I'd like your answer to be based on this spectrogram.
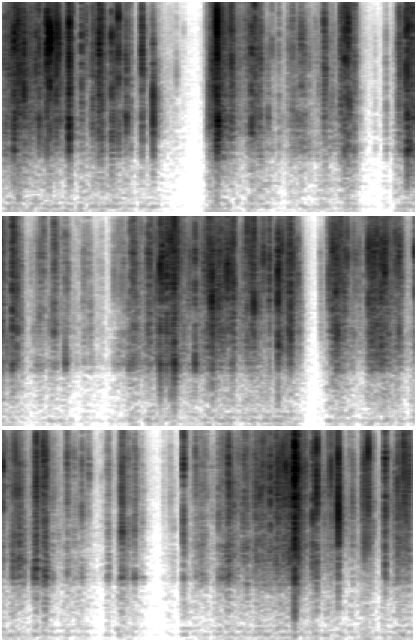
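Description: A clear plastic bag rolled into a tube is squeezed and twisted in both hands, producing dense, bright crinkling and crackling. The sound comes in bursts of a second or two separated by brief silences, with almost no low end.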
